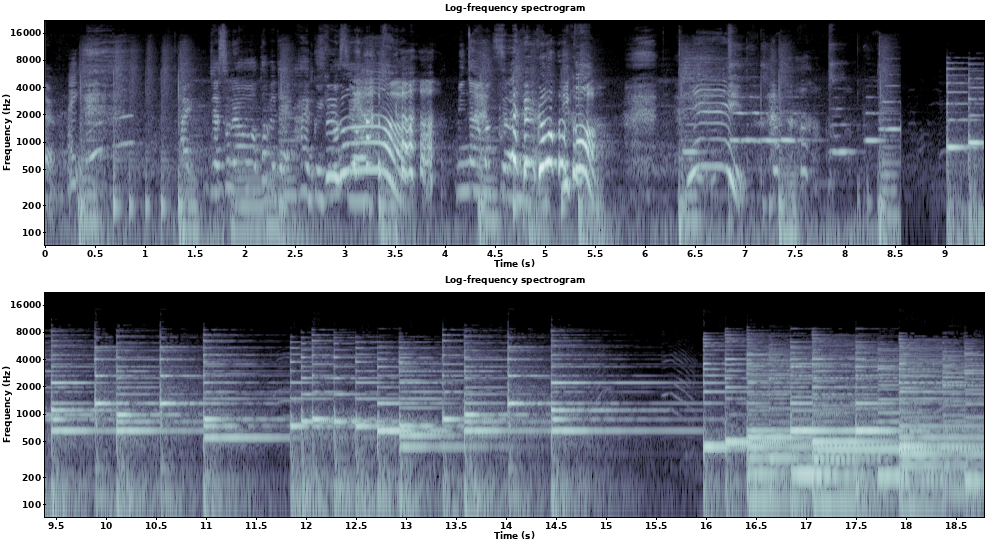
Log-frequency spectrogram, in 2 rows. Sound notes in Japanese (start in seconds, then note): 3.0 笑い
